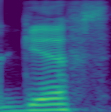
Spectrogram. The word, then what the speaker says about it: GIF: the lossless ones so it is gift with a hard G that's right uncle social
